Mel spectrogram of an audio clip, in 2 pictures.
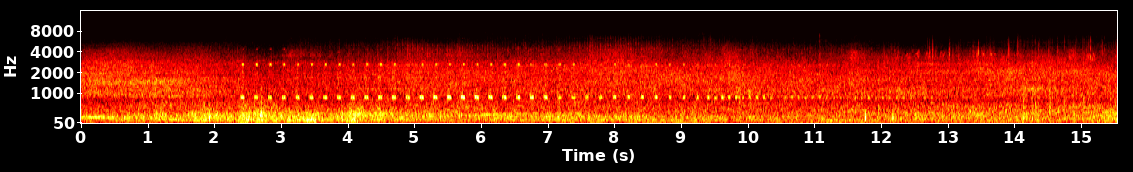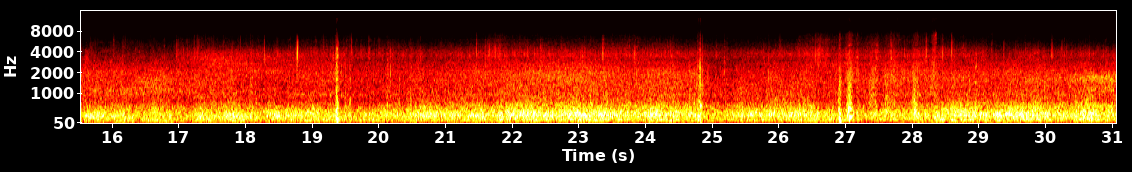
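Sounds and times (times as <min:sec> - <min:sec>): wind buffeting microphone: 0:01.1 - 0:31.0
bicycle tyres rolling: 0:01.4 - 0:31.0.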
